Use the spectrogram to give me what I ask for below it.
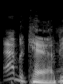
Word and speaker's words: Abacab: Abacab.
